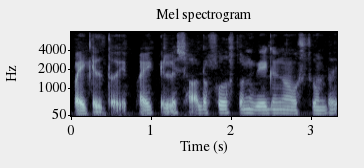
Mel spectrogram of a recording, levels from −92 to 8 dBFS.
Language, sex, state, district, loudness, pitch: Telugu, male, Telangana, Nalgonda, -27 LUFS, 130 Hz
